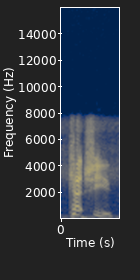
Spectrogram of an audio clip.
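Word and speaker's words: Cait Sith: I never know how to pronounce this card. Caitsh. How do you say this? Catchy.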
